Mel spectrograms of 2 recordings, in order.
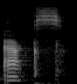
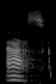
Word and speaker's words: ask: you a question but the pronunciation of ask should not be ax it's ask let me ask you a question i want to ask you something it's not ax it's ask ask yeah this one again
